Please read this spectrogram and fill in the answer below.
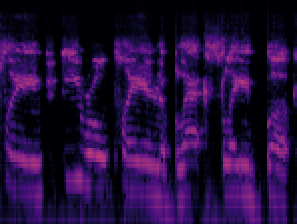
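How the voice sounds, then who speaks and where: The voice is raised and projected, moving at a fairly slow pace with lively intonation. Noticeable background noise sits behind it. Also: woman. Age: 60s. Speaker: caller. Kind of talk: casual chat.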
